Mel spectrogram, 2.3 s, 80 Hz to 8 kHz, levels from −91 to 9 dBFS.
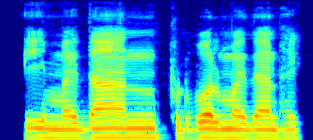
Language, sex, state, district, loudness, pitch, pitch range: Sadri, male, Chhattisgarh, Jashpur, -19 LUFS, 125 Hz, 120-130 Hz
